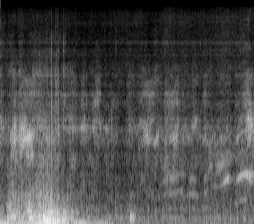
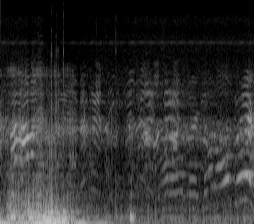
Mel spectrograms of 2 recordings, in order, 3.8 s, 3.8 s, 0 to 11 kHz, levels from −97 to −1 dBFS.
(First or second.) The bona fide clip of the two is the second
